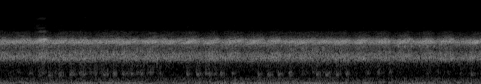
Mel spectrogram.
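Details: Midnight chorus of frogs in paddy fields, Nagaoka, Niigata, Japan, captured with a Zoom H4n; constant dense croaking, many voices merging into an even buzzing roar with lower rapid pulses.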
